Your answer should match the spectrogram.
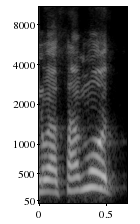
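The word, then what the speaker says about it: ثمود: Ya, dia kalau riwayat Hafs dibacanya apa? Wa samud. Dibacanya pendek. Samud, wa samud. Ya. Kalau wakoh di wasamud bukan wasamuda, bukan wasamud. Ya, semua kata wasamuda ini selalu pendek.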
